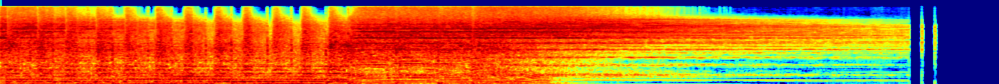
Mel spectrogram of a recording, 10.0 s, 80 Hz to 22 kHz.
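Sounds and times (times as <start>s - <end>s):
distorted guitar and bass chord: 0.0s - 9.1s.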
